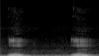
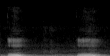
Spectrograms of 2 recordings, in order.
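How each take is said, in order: The two takes are said the same way.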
